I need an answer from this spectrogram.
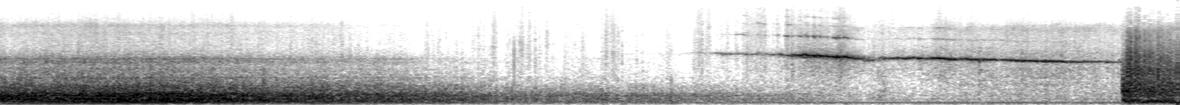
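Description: Bombs exploding in a bombing raid: a heavy, rumbling roar that gradually subsides, then a sustained high whistling tone that slides gently lower before the sound cuts off abruptly.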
